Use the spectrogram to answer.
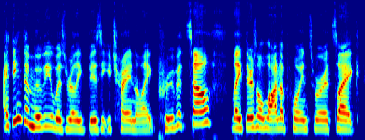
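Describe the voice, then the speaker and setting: Casual podcast co-host, a woman with a slightly high voice, forceful and profane, dry close sound. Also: lively intonation, normal speed, no echo. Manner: emphatic, swears freely. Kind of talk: casual chat.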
